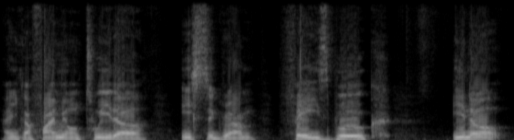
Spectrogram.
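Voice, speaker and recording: A man's voice: mid-range voice, fairly even intonation, unhurried, darkish tone, clean tone. A young Nigerian man, a musician guest, talking loosely in a casual interview and often saying "you know what I mean".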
